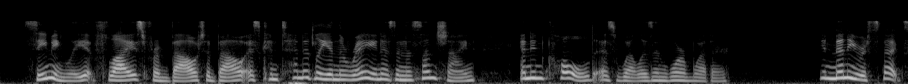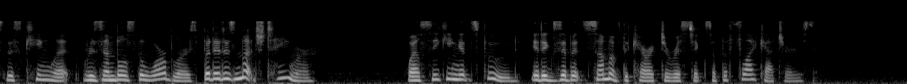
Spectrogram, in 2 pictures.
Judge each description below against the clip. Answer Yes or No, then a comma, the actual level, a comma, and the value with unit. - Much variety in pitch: Yes, wide, 6.0 semitones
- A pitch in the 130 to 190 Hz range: No, high, 200 Hz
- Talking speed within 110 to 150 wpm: No, average, 170 wpm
